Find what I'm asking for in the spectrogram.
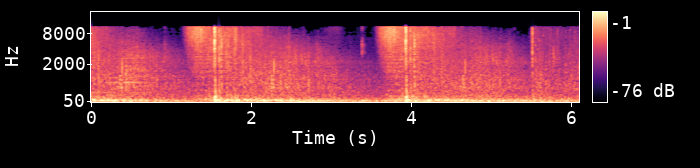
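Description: Confringo fire spell explosions in the Hogwarts Legacy video game sound as two loud booming blasts, each followed by a rushing, crackling decay over a low rumbling background.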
